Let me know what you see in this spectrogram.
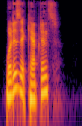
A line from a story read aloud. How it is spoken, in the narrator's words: the Negro said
